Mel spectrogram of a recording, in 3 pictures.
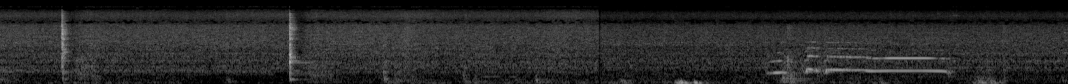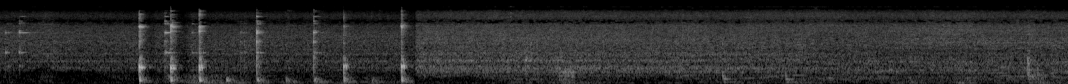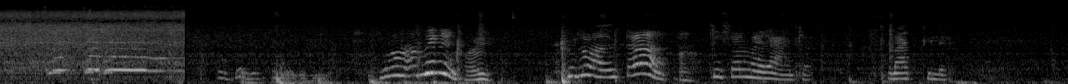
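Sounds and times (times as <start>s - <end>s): vegetables sizzling in a wok: 0.0s - 32.0s
rooster crowing: 7.6s - 9.6s, 21.8s - 23.2s.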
